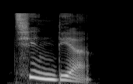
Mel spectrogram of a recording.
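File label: "庆典", Chinese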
